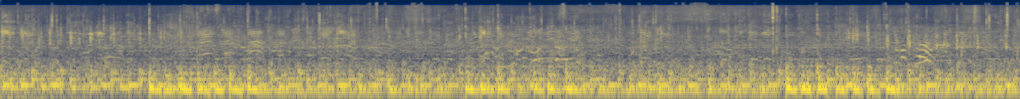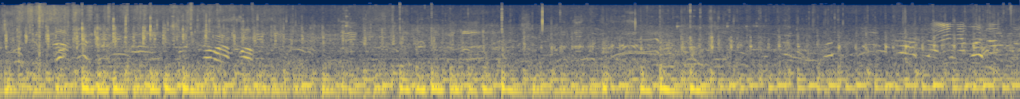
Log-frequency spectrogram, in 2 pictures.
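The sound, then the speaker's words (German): A steady, dense wash of ambience in a stadium outside the centre of Lusaka: a constant low rumble under overlapping crowd voices and murmuring, holding an even loudness throughout with no single sound standing out. “Das ganze Stadion ist mit Klängen gefüllt. Und das Stadion klingt auch.”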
